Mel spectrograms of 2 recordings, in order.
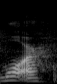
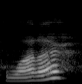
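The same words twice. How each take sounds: First: The t is dropped from the middle. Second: The t sounds American-style, soft and d-like. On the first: This is how people here usually say it. "We say water. We don't have a T" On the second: This is how Americans say it. "Now in America, I think you say... Do you say water like that?"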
